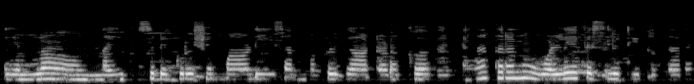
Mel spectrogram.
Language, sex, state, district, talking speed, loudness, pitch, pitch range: Kannada, female, Karnataka, Dharwad, 120 wpm, -15 LUFS, 240 Hz, 230-270 Hz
